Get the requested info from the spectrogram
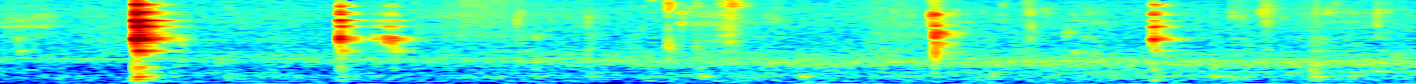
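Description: Cutlery clinking against ceramic plates during a meal: a handful of sharp, ringing clinks, the loudest a little under a second in, with fainter ticks between.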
